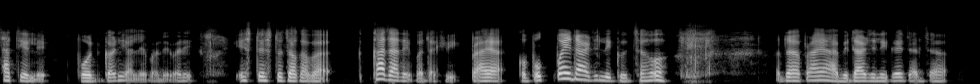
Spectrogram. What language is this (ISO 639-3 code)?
nep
